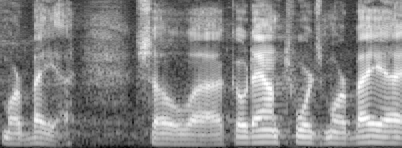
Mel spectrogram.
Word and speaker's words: Marbella: It's spelled Marbella, but it's pronounced Marbella.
